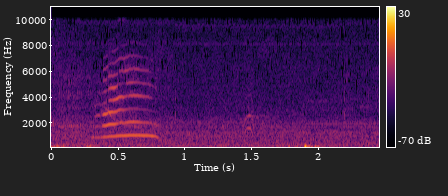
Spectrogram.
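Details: Ragdoll kitten outdoors, one of two young males, a seal mitted Ragdoll with a blaze aged seven months and a blue lynx mitted Ragdoll aged six months, recorded 16 March 2010; a single clear rising-then-falling meow with harmonics, soft background noise and a faint thump.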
